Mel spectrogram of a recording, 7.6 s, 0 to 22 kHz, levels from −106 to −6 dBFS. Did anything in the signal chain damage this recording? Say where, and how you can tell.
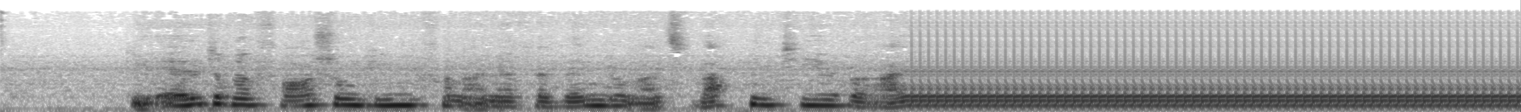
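Yes. From 4.56 s to the end, a system hang loop at the driver or buffer stage: one 42.67 ms slice of speech repeats exactly, over and over, producing a rough 23.4 Hz stutter-buzz. The machine froze while the audio hardware kept replaying the same ring buffer, a length that fits a 2048-sample buffer. On a waveform the same shape tiles identically; on a spectrogram, vertical stripes every 42.67 ms with a frozen, unchanging spectrum.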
